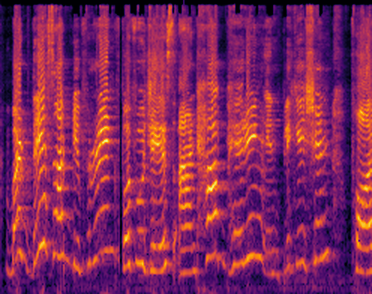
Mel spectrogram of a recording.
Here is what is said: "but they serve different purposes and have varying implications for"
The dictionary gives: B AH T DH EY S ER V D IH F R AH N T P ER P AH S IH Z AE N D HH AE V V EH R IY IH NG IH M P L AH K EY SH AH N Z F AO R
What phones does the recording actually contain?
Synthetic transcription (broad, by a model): B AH T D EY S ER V D IH F R AH N T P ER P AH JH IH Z AE N D HH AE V B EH R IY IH NG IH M P L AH K EY SH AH N F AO R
